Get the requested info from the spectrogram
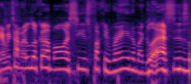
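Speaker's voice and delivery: high, loud mock distress; overwhelmed complaint, acted in a panic; freaked-out prank caller. Answering whether he sees light, freaking out. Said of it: "I'm freaking out".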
